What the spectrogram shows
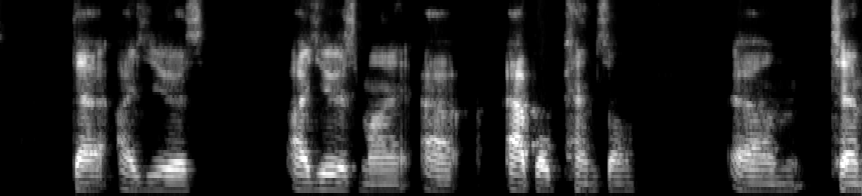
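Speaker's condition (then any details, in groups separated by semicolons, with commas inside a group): ALS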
